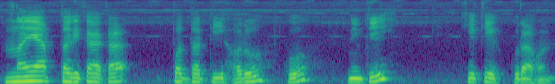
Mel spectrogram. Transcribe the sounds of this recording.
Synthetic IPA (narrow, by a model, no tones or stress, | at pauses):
nʌjãt̪ʌɾikaka | pʌd̪ʱːʌt̪ihʌɾuko | nint̪i | kekekuɾaɦun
